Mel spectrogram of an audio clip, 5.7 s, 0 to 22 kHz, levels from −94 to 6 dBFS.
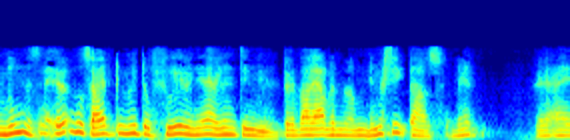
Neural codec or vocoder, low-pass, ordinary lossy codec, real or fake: codec, 16 kHz, 0.5 kbps, FreqCodec, larger model; 5.4 kHz; MP3, 24 kbps; fake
